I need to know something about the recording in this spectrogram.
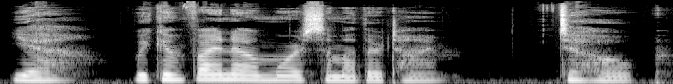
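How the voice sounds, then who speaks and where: A woman's voice: mid-range voice, moderate pace, dark tone, no echo, natural voice. A woman playing a casual young female survivor of a demon invasion in an ASMR roleplay. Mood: casual, explaining. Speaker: voice actor.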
